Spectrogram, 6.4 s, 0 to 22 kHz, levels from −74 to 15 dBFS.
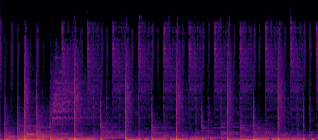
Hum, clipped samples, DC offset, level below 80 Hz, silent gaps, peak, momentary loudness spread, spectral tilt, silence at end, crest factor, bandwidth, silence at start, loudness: none; under 0.1%; under 0.1%; -28 dBFS; none; -6 dBFS; 5 LU; -6 dB/octave; 0 s; 18 dB; 20 kHz; 0 s; -26 LUFS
